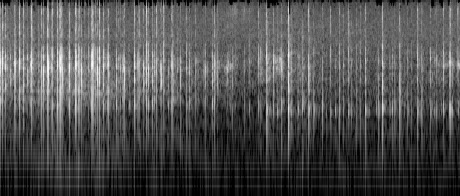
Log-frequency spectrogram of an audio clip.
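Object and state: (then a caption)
Plastic lotion bottle. Fingernails tap and scratch a small cream plastic lotion bottle with an orange cap. Quick, dry plastic clicks with a hollow midrange tone come in rapid, uneven bursts, mixed with soft scratchy rasps. Each tap stops almost instantly, with no ring.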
